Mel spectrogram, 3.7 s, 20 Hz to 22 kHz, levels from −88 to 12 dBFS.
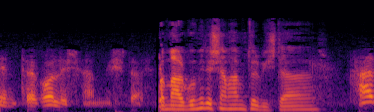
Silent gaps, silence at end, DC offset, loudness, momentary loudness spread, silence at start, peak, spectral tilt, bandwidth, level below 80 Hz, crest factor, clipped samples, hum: none; 0 s; under 0.1%; -24 LUFS; 17 LU; 0 s; -4 dBFS; -4.5 dB/octave; 11.5 kHz; -62 dBFS; 22 dB; under 0.1%; none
